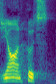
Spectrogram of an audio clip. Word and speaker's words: Jan Hus: The way you pronounce his name is Jan Hus. But since that doesn't come naturally off a Mississippi native tongue, I'm just going to call him John Huss.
